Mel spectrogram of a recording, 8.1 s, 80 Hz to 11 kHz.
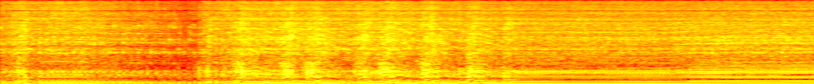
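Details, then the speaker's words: Yamaha T50TLRD 50HP outboard after head decking and new head gasket: revs unevenly with choppy stumbling beat; one cylinder missing. "all right guys well she's back to running seems to have a little bit of a miss or Uh something's acting up with her so we're going to do a little bit more investigating"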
